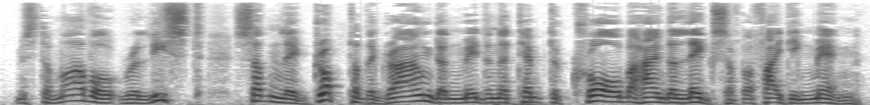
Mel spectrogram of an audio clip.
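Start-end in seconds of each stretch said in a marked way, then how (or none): none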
